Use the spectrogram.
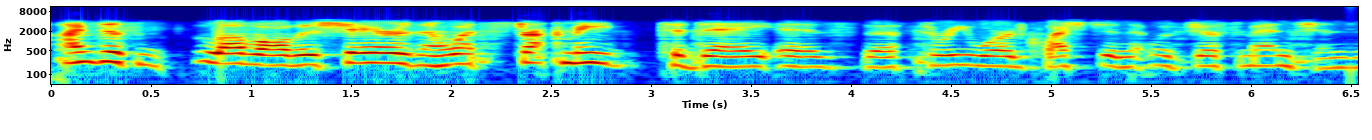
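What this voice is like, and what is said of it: Hoarse, laryngitis-affected voice. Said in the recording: “Sorry, I got a little laryngitis.”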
